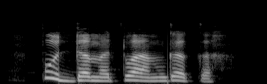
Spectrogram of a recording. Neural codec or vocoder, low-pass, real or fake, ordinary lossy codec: none; 7.2 kHz; real; AAC, 48 kbps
